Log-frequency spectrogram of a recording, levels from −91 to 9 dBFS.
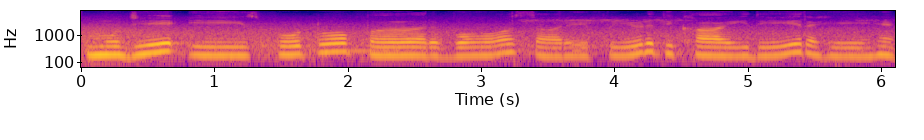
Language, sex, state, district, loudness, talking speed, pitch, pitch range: Hindi, female, Madhya Pradesh, Umaria, -17 LUFS, 110 wpm, 185 Hz, 180-205 Hz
